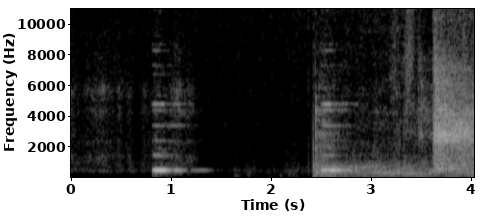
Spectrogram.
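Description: A short ringing tone about a second in, then the soundtrack of an old black-and-white film clip cuts in suddenly past the middle as a steady hiss with a low rumble underneath.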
